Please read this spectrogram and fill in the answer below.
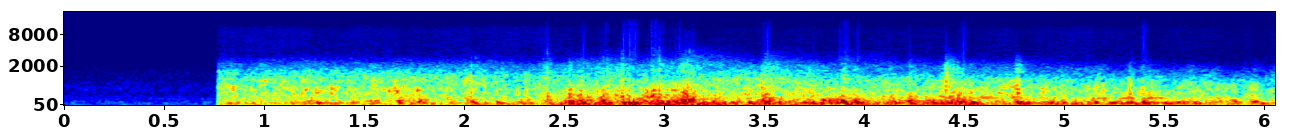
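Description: Thunder sound effect: a heavy rolling rumble that starts suddenly about a second in, with sharp crackles over it.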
